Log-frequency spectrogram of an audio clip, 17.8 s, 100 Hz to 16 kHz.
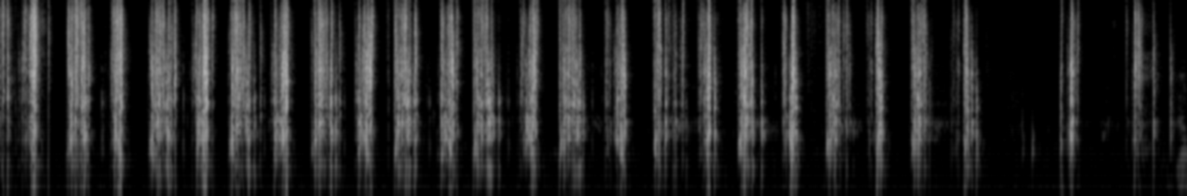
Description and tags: Mysound-IDES-FR-plastic bottle1
Deep breathing in and out
plastic, IDES, school, paris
